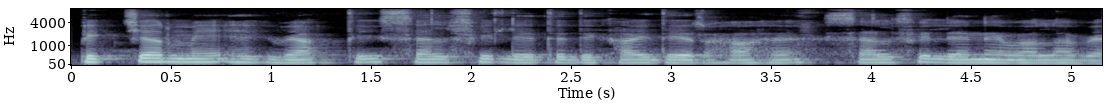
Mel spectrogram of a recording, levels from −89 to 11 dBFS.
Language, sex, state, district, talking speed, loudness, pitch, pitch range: Hindi, male, Punjab, Kapurthala, 165 wpm, -17 LUFS, 115 Hz, 110-125 Hz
